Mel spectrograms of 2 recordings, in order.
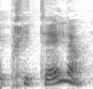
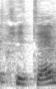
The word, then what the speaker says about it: Prixtel: m'avait trouvé un forfait défiant toute concurrence chez Pritel. Donc ça s'écrit PRIXTEL et donc ce forfait me proposait tout ce dont j'avais besoin pour une somme modique de 4,99 €.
